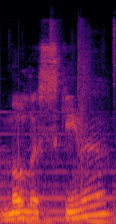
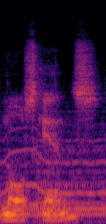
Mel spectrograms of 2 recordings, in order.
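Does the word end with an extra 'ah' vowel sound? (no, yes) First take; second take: yes; no. First: The word ends with an extra 'ah' vowel. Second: The word ends without an extra final vowel. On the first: "I've heard them pronounced Moleskina" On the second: "So maybe I'm pronouncing that incorrectly"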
